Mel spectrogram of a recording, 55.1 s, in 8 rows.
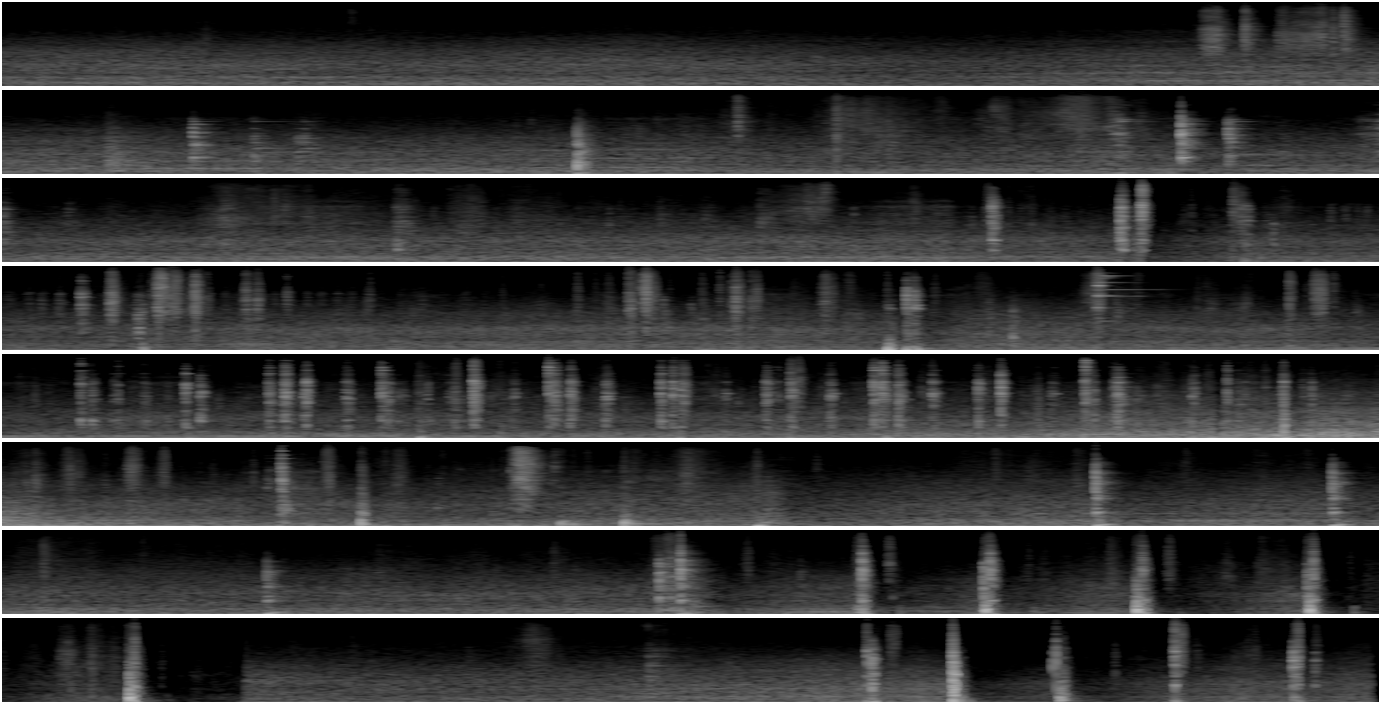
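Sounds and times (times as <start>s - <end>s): metal clicks and clinks: 26.1s - 34.3s.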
